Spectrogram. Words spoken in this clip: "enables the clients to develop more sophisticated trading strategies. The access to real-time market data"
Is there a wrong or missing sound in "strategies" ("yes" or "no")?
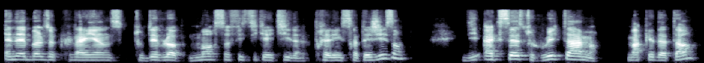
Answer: yes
